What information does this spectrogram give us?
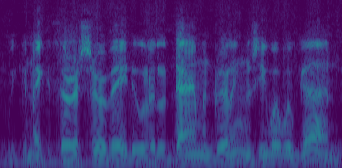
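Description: A man playing a businesslike, measured government mining official in a 1950s western radio drama on an old recording. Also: on the low side, lively intonation, dull audio, noisy background, lightly acted.

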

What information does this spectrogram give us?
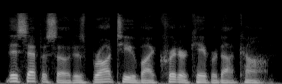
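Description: A man's voice: low-pitched, a little fast, dry recording, studio quality. A man hosting a classic radio podcast, reading his introduction and a sponsor message in a friendly, earnest way. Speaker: podcast host.

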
